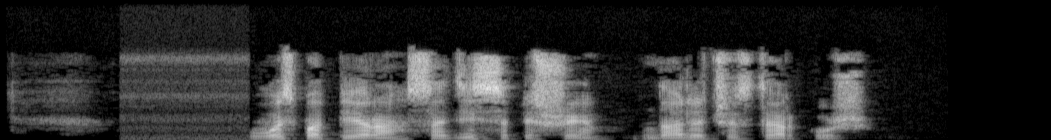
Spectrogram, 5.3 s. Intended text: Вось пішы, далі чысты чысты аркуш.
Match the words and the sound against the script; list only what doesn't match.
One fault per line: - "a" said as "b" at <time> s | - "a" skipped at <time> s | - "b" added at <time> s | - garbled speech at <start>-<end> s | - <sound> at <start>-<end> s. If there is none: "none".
- "папера садзіся" added at 1.5 s
- "чысты" skipped at 3.8 s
